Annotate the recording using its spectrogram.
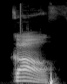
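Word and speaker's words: ق: Move to next is cough. Cough. Repeat after me. Cough. It's a deep Q sound.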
